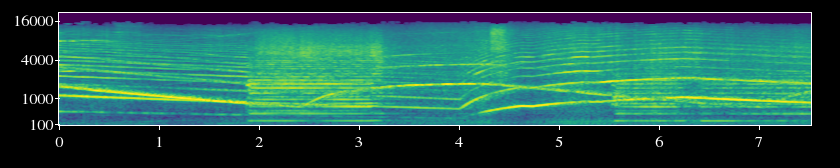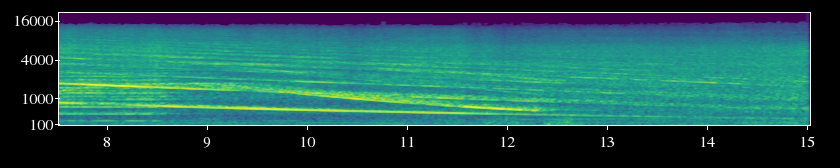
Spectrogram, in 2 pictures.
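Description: A fire truck siren wails loudly, rising and falling as the truck passes and drives away.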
